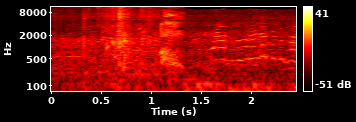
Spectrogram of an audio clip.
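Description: Wave-pool water churning and splashing around the phone, with two loud splashes about a second in. After a sudden change near the middle, voices are heard over low background rumble.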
